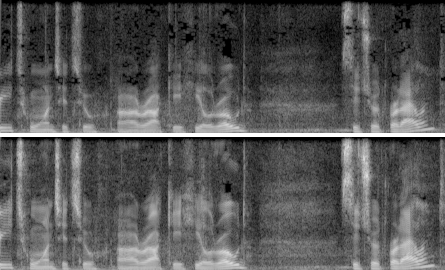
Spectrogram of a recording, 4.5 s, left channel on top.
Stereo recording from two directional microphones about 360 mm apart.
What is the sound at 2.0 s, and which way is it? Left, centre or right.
Speech, centre.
